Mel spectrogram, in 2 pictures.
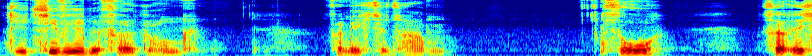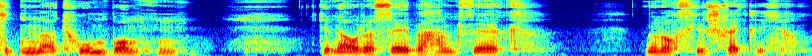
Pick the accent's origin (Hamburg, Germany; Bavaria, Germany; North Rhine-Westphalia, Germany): Hamburg, Germany; born there; die Bomben auf meine Geburtsstadt Hamburg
